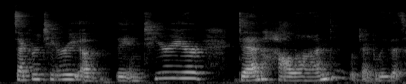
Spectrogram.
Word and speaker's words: Haaland: Secretary of the Interior, Deb Haaland, which I believe that's how you say her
